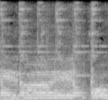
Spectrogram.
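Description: Sikh kirtan: a woman's voice singing a devotional hymn in long held notes, with tabla accompaniment. The sound dips briefly near the end before the music resumes.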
